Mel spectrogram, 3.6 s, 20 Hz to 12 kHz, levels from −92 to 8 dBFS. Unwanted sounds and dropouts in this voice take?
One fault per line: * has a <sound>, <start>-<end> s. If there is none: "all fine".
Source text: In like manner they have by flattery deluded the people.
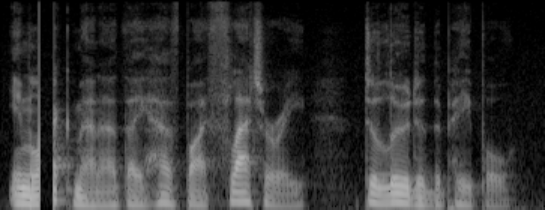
* has a dropout, 0.3-0.4 s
